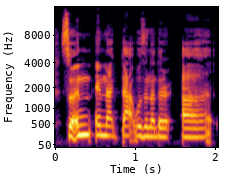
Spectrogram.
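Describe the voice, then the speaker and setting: A woman with a New York accent and a hoarse voice, co-hosting a casual podcast chat and telling stories with frequent laughs. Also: mid-range voice, little pitch movement, fairly quick, no room sound, studio quality. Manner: storytelling, laughs often, swears casually. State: hoarse from a lost voice. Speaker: podcast co-host.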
